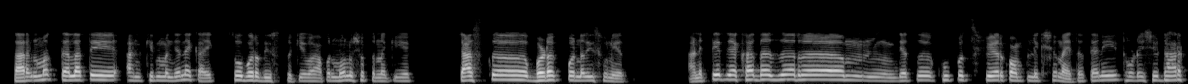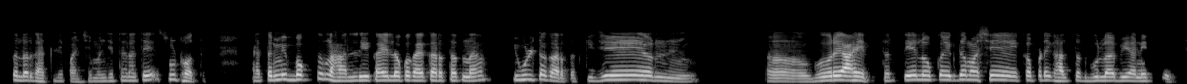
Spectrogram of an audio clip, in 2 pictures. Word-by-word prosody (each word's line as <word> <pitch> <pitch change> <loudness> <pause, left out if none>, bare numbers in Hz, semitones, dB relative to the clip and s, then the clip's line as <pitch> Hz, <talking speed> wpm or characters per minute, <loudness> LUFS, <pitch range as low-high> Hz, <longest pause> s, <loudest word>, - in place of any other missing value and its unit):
कारण 160 +4 +3
मग 225 +1 -1
त्याला 200 0 +5
ते 215 - +5 0.3
आणखीन 185 0 -6
म्हणजे 180 0 -2
नाही 215 +1 -2
का, 150 - -5
एक 150 +1 -6 0.2
सोबर 190 -2 +2
दिसतं 155 -2 -7
किंवा 160 -1 -4
आपण 170 +4 -6
म्हणू 185 +4 0
शकतो 190 -3 -9
ना, 155 - -4
की 165 - -10
एक 160 - -8 0.5
जास्त 190 +3 +2 0.4
भडकपणा 195 0 +4
दिसून 180 -3 -4
येतं. 135 -1 -6 0.6
आणि 155 +2 -3
तेच 225 0 +2
एखादं 220 +1 +2
जर 225 0 +1
अ, 220 -1 +5 0.6
त्याचं 185 +3 -2
खूपच 200 0 -4
फेअर 195 0 +3
कॉम्प्लेक्शन 175 -1 -3
आहे, 130 - -2
तर 155 - -7
त्याने 200 +4 -1
थोडेसे 185 0 -6
डार्क 200 +1 -1 0.2
कलर 185 -2 0
घातले 155 0 -6
पाहिजेत, 130 +1 -11
म्हणजे 155 +1 -9
त्याला 180 -1 -6
ते 205 +2 +2
सूट 230 -3 -6
होतं. 160 -3 -2 0.5
नाहीतर 170 +5 -1
मी 230 - +3
बघतो 225 +3 -1
ना, 200 - +4
हल्ली 180 +2 +2
काही 190 +1 +3
लोक 195 0 +3
काय 180 -1 +5
करतात 185 -1 +1
ना, 175 +2 +1 0.3
की - - -4
उलटं 225 0 0
करतात, 155 -6 -1
की 165 - -7
जे 205 +5 +4 0.3
अं, 165 -8 -1 0.8
अ, 155 - -6 0.4
गोरे 185 +6 +4
आहेत, 190 -3 +7 0.2
तर 170 - -5
ते 210 +1 +5
लोक 210 0 0
एकदम 210 +1 +2
असे 205 -1 +1
कपडे 195 0 -1
घालतात, 165 0 -3
गुलाबी 175 0 0
आणि 160 -1 0
ते. 160 - -13
185 Hz, 185 wpm, -21 LUFS, 170-205 Hz, 0.8 s, आहेत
